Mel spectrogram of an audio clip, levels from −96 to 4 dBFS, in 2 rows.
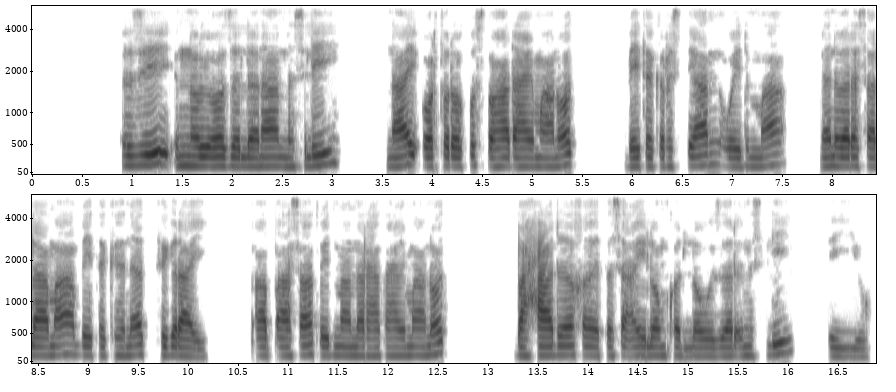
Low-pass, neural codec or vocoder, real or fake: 5.4 kHz; vocoder, 44.1 kHz, 128 mel bands every 256 samples, BigVGAN v2; fake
